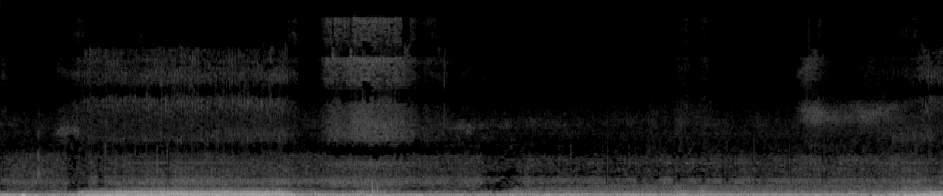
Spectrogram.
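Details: Pug snoring while sleeping in bed: low rumbling snore on a long breath, then quieter noisy breathing with steady background hum; snoring.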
